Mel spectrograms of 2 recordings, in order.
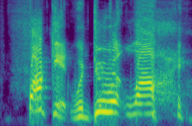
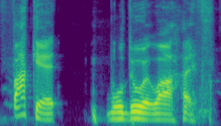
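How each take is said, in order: First: It is said with more force and intensity. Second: It is said in a plain, calm way.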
